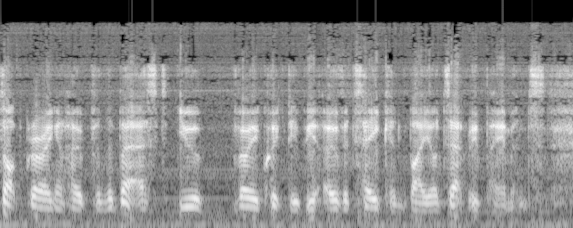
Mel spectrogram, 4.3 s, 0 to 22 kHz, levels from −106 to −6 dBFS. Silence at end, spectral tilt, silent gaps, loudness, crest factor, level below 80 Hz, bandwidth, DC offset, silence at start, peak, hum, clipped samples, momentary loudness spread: 0 s; 0.5 dB/octave; none; -10 LUFS; 12 dB; -46 dBFS; 15.5 kHz; under 0.1%; 0 s; 0 dBFS; none; under 0.1%; 4 LU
